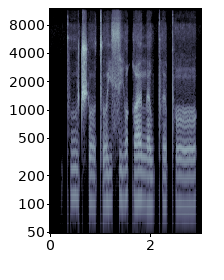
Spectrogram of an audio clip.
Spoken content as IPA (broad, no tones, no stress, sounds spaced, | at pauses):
pʰ u t͡ʃʼ o tʼ o j s i w qʷ ɐ n ɐ w pʰ ə pʰ ɔ̃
